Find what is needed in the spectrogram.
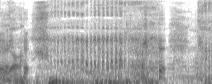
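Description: A man making a rough, raspy growling noise with his voice, lasting about a second and a half.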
